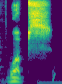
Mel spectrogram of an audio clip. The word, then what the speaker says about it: WPPSS: WPPSS, pronounced whoops.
